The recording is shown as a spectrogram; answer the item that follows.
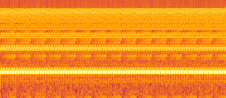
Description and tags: a continuous laser running
continous, elecronic, laser, loop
